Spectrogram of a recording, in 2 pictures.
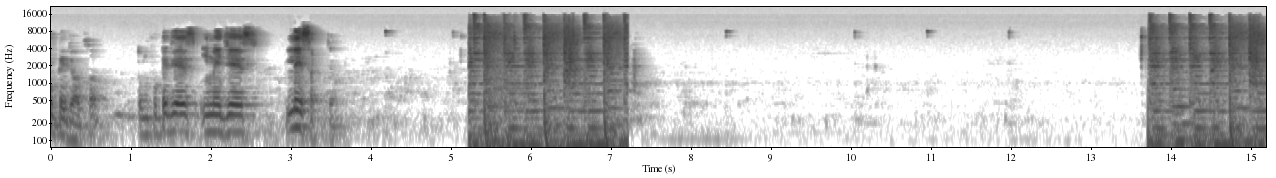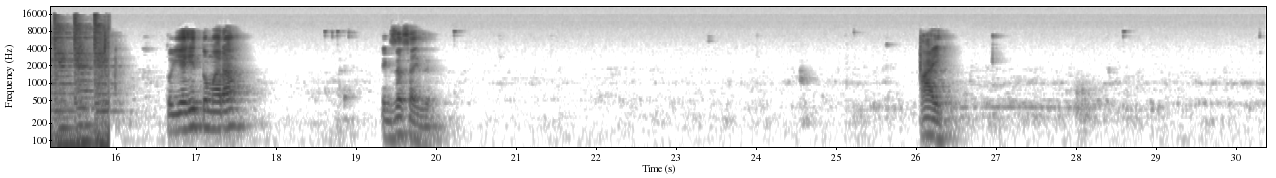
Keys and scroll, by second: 5.1 space, 7.1 space, 13.6 space, 15.8 space, 26.0 i.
